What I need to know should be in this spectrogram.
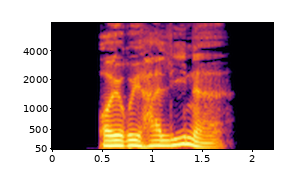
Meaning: inflection of euryhalin: 1. strong/mixed nominative/accusative feminine singular 2. strong nominative/accusative plural 3. weak nominative all-gender singular
- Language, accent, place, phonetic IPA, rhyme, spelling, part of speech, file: German, Germany, Berlin, [ɔɪ̯ʁyhaˈliːnə], -iːnə, euryhaline, adjective, De-euryhaline.ogg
